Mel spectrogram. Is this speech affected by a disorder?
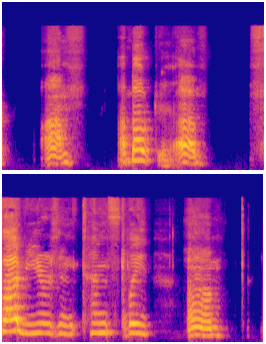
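Yes: cerebral palsy.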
